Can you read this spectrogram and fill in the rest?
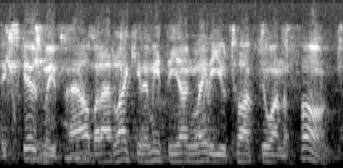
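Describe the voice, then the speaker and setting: An actor playing a wisecracking reporter who also narrates, in a 1940s radio drama, wry and sardonic. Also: male voice, medium pitch, music in the background, lightly acted, poor audio. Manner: wry, sardonic, fast-talking.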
